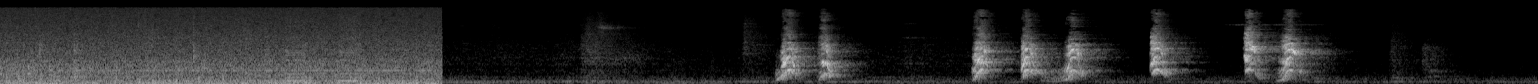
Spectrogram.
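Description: Dachshund puppy barking at its own reflection in a mirror: about eight short, sharp barks in pairs and short runs through the second half. Before that, a steady hiss with a faint hum.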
